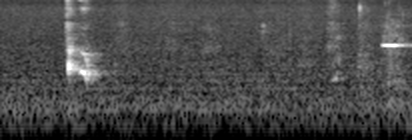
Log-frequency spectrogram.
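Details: Taylor, recovering from her shots, chatting among hiccups: two brief, abrupt hiccup-like catches in quiet, with a faint sound near the end.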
